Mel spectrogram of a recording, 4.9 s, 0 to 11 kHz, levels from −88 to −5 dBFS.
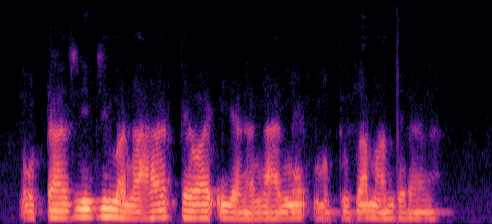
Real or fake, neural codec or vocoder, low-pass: fake; codec, 24 kHz, 3 kbps, HILCodec; 9.9 kHz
